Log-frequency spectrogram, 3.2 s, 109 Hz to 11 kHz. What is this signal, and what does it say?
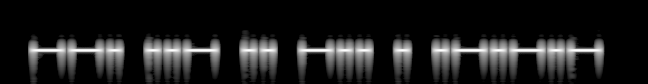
Morse code, heard as a keyed tone, about 25 wpm, 700 Hz. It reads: GUIDE.
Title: Sentences from Top 1000 Words - Review Part 3 - 25wpm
